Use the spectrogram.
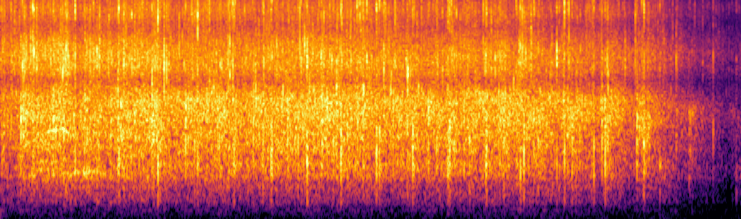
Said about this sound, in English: Give him a mighty hand clap, our God. Praise the Lord.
